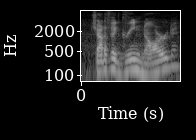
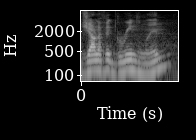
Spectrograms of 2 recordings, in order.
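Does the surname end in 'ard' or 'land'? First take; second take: ard; land. First: The surname ends with an 'ard' sound. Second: The surname ends with a 'land' sound. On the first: "is that how you pronounce it?" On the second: "Instead of"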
